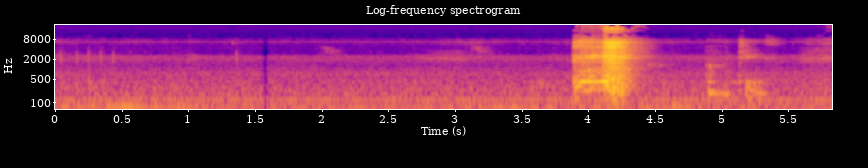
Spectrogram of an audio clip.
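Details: Deliberately induced sneeze from someone who rarely sneezes naturally: after a quiet stretch, one loud explosive sneeze followed by a couple of faint sniffs or breaths; sneezing.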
